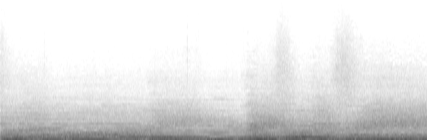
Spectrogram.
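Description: Church congregation singing together, with instrumental accompaniment under the voices.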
